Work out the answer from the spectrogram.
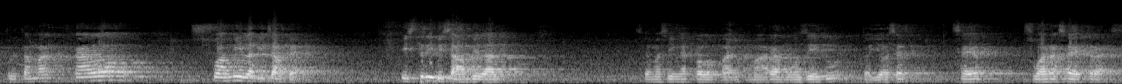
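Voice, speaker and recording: A man's voice: medium pitch, measured pace, pauses often, darkish tone, slight background noise. Middle-aged male counselor, conversational seminar speaker, very roomy distant sound with faint ambience. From North Sumatra (Batak). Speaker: pastor and family counselor. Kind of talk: seminar talk. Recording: echoey hall, distant dull mic.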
